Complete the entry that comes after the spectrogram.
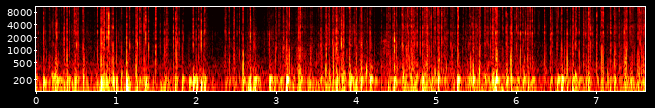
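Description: Fingertips scratch and flick along the rows of stiff white-tipped bristles on a green plastic scrub brush, giving a dense run of quick crackling, rasping flicks. The sound is close and bristly, with a low thrumming body under a scratchy texture.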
